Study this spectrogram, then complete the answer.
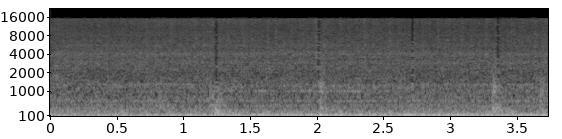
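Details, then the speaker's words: LS-swapped 1965 Chevrolet C-10 idling after new valve covers and coils: a flat, steady idle with no rise in revs when given gas. No throttle response; a drive-by-wire system problem is suspected. "Nothing. So now, after letting it run for a little bit, I've determined there's a problem in the drive-by-wire system."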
